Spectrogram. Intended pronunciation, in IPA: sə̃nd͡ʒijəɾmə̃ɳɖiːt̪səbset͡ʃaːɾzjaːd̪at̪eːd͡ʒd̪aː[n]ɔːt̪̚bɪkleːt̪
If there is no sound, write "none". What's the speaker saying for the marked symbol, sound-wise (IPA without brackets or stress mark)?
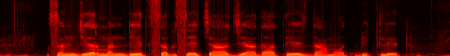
m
